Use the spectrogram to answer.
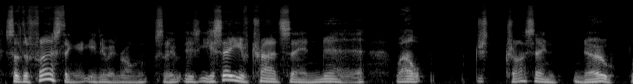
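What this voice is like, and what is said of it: Usual voice. Nothing is said of it.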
